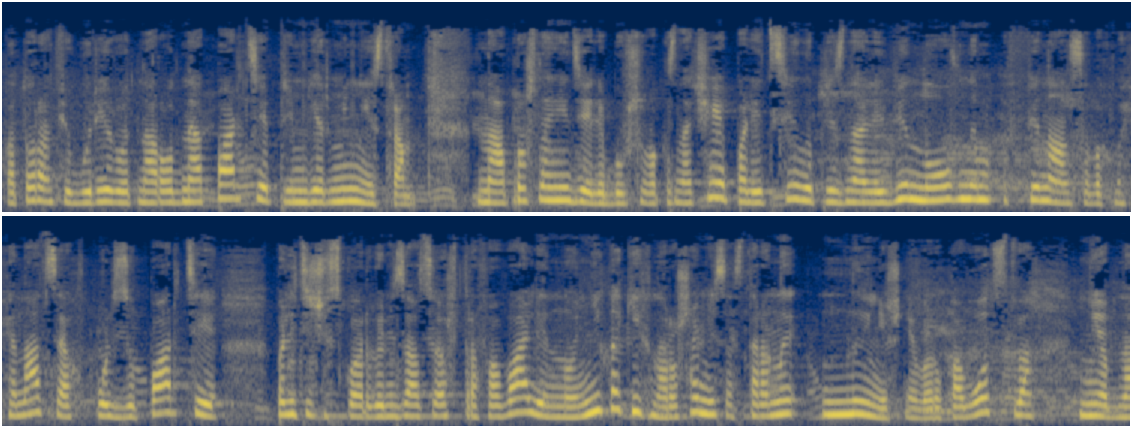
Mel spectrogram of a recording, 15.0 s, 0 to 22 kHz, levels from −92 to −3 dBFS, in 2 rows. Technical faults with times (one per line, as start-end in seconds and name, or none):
1.62-2.58 GSM signalling bursts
